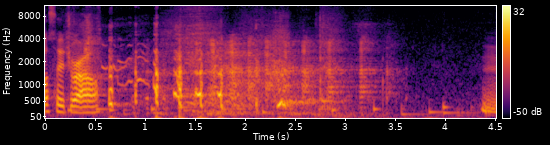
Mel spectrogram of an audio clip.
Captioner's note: laughter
